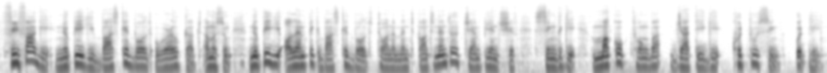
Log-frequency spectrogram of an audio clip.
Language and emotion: Manipuri, neutral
